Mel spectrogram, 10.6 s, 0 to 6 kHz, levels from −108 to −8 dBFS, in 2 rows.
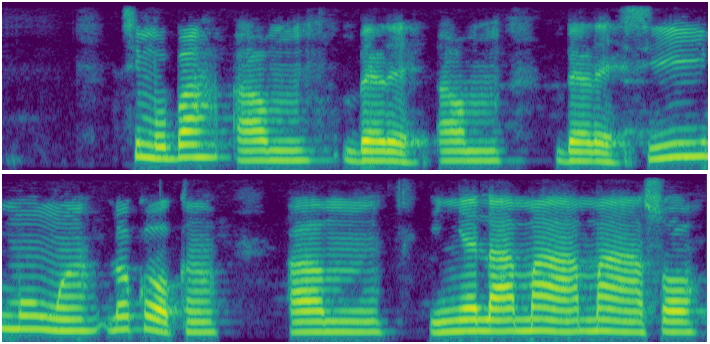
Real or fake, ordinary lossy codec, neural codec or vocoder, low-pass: real; none; none; 5.4 kHz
